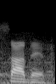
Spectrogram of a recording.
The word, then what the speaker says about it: Shabir: The actual way of pronouncing it is Sabir, meaning the patient one.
